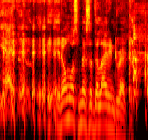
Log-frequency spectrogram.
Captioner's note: laughter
